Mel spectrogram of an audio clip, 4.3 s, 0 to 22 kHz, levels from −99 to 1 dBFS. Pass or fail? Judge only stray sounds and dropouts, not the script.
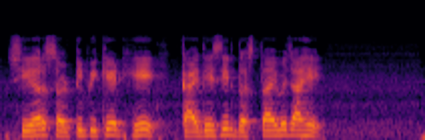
pass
